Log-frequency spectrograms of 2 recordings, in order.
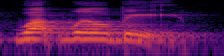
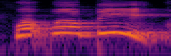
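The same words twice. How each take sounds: First: Said in the usual way. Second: "What will be?" pitched much higher, as an open question. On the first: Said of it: "in this place of going". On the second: Acted. Reader voicing the collective wondering about June, questioning. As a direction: lift "What will be?" high with a big question mark. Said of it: "Question mark".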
